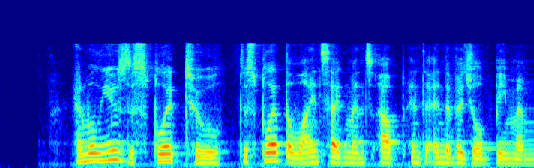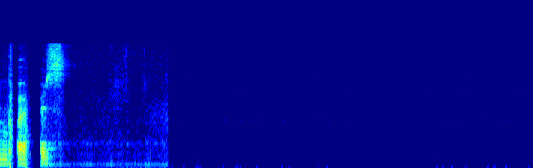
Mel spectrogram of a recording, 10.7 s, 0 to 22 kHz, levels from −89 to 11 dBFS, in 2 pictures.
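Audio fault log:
4.92–5.78 s, repeated stalls (stutter): the sound drags and hiccups through four held gaps, the longest about 148 ms, as the jitter buffer kept running dry. Nothing is lost.
7.32–7.57 s, 8.24–8.56 s, 9.01–9.61 s, call audio freeze: the sound fades into silences of about 210, 280 and 570 ms, then resumes where it stopped. The likely cause is late packets emptying the jitter buffer.
7.98 s, short stall from a late packet: a sound is held about 25 ms too long with a slight buzz or dip, stretched until the overdue packet arrived.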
